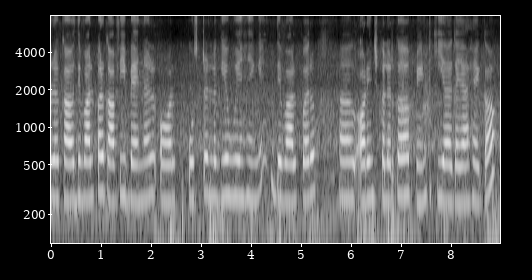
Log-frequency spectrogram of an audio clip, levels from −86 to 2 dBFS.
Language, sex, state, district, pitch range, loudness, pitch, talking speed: Hindi, female, Bihar, Sitamarhi, 255-280 Hz, -17 LUFS, 265 Hz, 125 wpm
